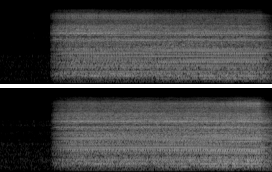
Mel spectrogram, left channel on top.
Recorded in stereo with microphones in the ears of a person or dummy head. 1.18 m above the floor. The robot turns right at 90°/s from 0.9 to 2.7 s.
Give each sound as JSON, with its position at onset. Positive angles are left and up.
{"t": 0.5, "sound": "a drill", "azimuth_deg": 80, "distance_m": 0.6}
